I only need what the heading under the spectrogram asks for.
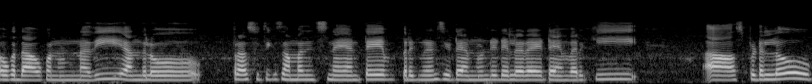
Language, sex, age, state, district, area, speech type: Telugu, female, 18-30, Andhra Pradesh, Srikakulam, urban, spontaneous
